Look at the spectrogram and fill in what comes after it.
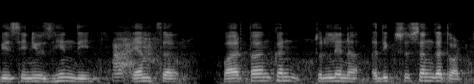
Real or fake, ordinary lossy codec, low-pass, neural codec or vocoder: fake; none; 7.2 kHz; codec, 16 kHz, 4.8 kbps, FACodec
